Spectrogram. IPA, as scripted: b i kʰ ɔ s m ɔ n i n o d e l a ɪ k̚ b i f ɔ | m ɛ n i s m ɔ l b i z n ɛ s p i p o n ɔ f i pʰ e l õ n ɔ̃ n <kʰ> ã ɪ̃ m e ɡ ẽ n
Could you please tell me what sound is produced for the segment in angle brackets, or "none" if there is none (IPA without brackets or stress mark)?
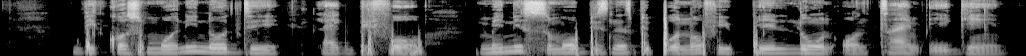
tʰ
